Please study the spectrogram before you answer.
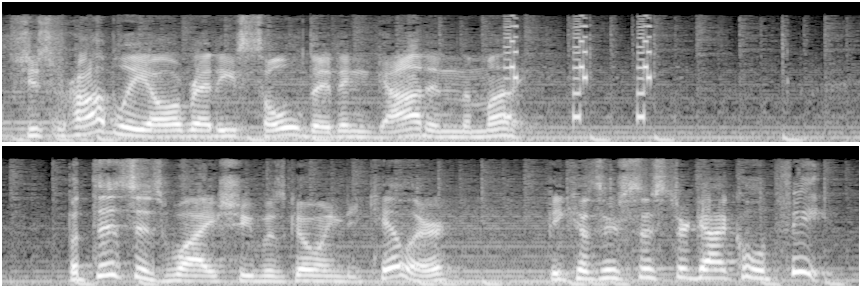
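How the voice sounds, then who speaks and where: A man's voice: fairly high pitch, lively intonation, normal speed, long pauses, over music. A young man hosting a casual let's-play, thinking aloud, joking and reading game text. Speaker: podcast host playing a game.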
